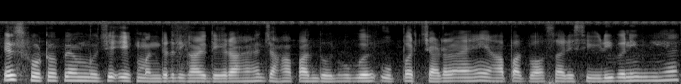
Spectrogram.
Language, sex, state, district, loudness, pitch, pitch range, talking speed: Hindi, male, Madhya Pradesh, Katni, -19 LUFS, 150 Hz, 145-165 Hz, 240 wpm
